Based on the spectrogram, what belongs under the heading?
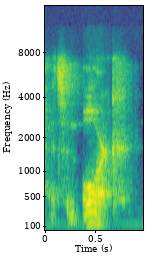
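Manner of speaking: put-on older boy scowls at the orc and grumbles; scowling mutter. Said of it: "scowls at you and says".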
